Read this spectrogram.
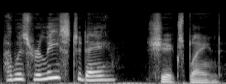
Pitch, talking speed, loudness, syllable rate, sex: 180 Hz, 185 wpm, -14 LUFS, 6.0 syllables/s, male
